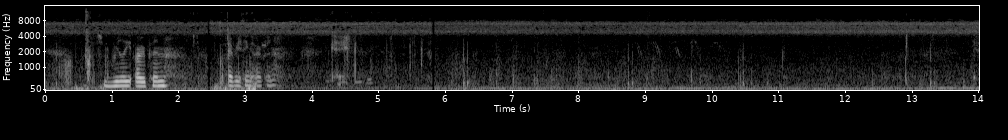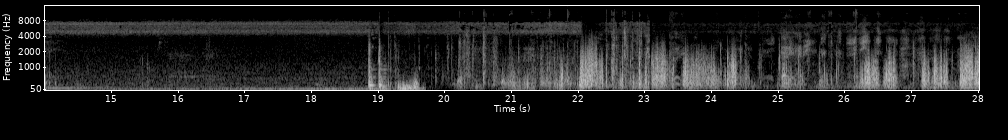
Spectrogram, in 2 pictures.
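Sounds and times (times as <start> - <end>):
shrill insect drone: 0.0 - 28.0
knocks on glass door panel: 18.8 - 19.3.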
